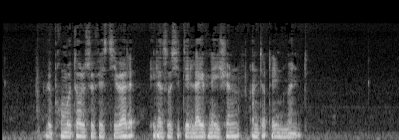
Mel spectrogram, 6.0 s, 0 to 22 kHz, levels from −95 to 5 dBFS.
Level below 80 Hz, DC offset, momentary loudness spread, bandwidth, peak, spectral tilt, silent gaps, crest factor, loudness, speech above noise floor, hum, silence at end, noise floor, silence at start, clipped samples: -42 dBFS; under 0.1%; 7 LU; 11 kHz; -4 dBFS; -7 dB/octave; none; 16 dB; -21 LUFS; 34 dB; none; 1.45 s; -54 dBFS; 0.55 s; under 0.1%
